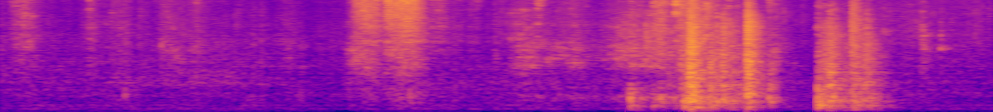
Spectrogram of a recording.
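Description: Cardboard box and plastic packing being handled as an RC radio transmitter is unpacked from its box: a brief scraping rustle about two seconds in, then a burst of loud rustling and knocking about a second later.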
